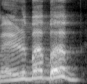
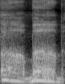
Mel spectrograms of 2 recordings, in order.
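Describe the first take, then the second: First: It is said in an angry way. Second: It is said in a sad way.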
